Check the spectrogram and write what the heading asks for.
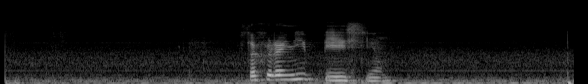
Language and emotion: Russian, neutral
